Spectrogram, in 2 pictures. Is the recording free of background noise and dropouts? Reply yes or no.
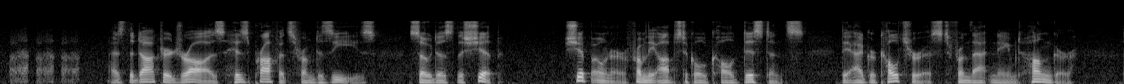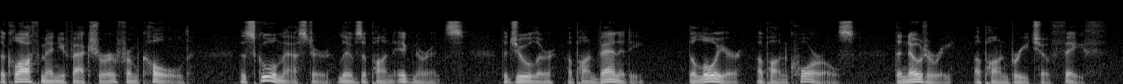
no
